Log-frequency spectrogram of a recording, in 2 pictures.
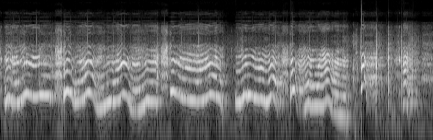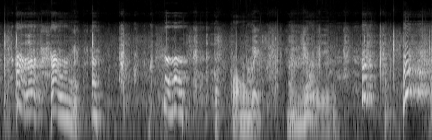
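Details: Pet collie named DJ performing playful vocal antics: strongly harmonic, wavering whines and yodel-like moans rising and falling in quick repeated bursts, turning into choppier whimpers and yips toward the end.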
